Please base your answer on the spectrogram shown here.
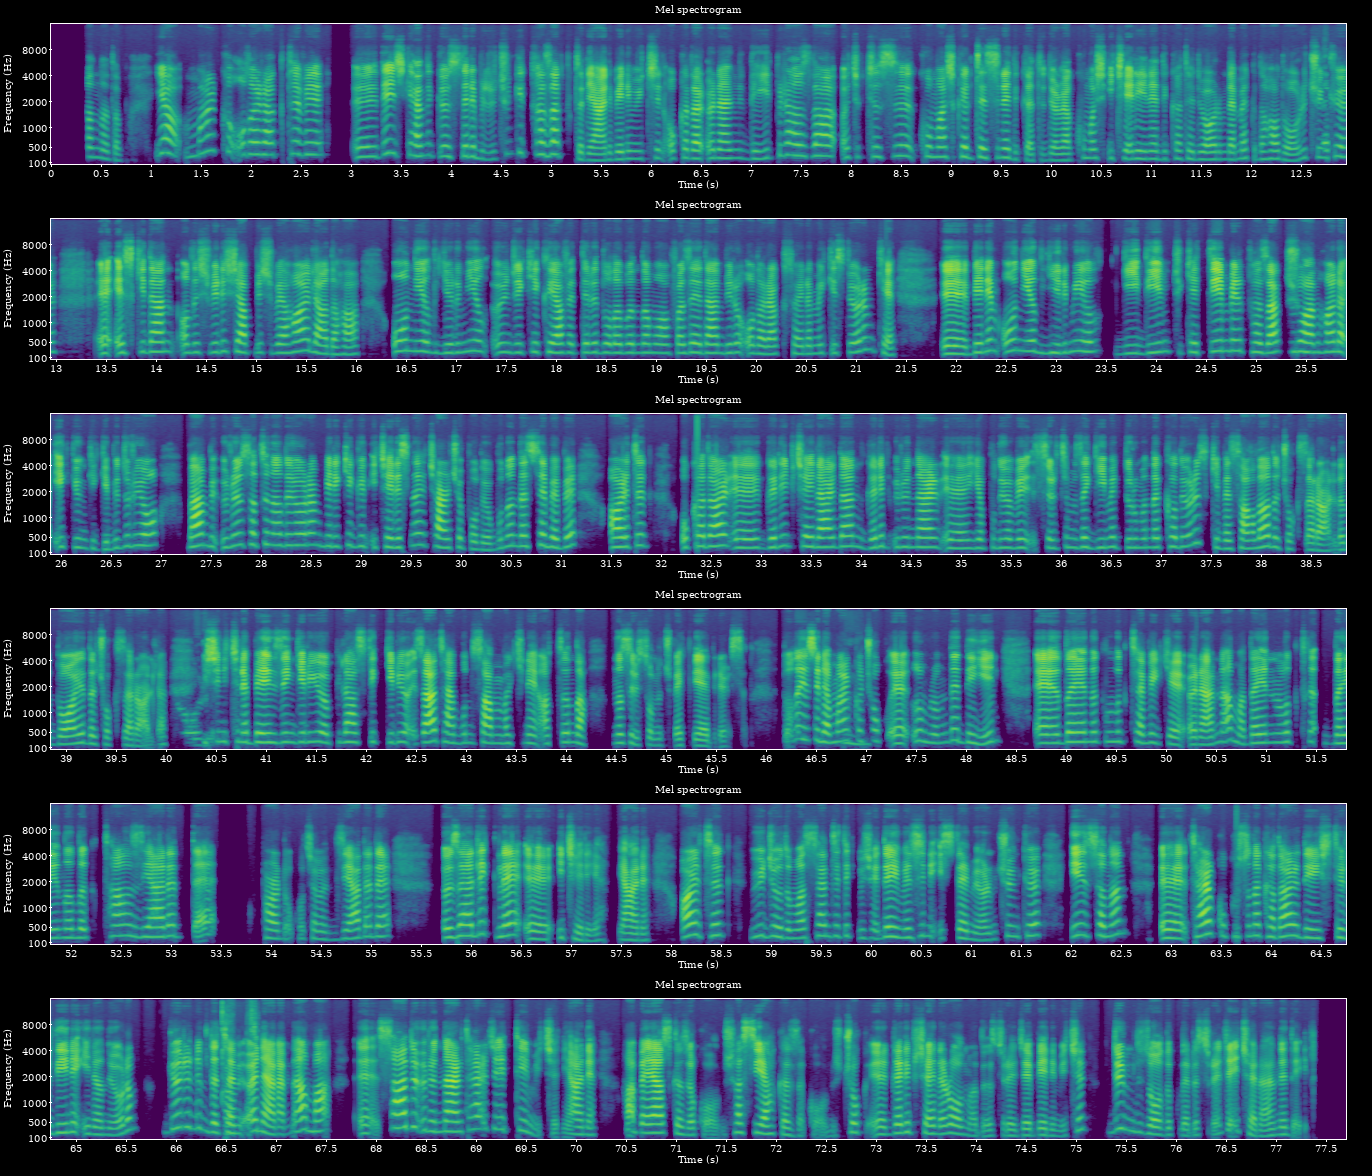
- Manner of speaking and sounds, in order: unintelligible speech; other background noise
- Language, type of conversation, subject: Turkish, advice, Kaliteli ama uygun fiyatlı ürünleri nasıl bulabilirim; nereden ve nelere bakmalıyım?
